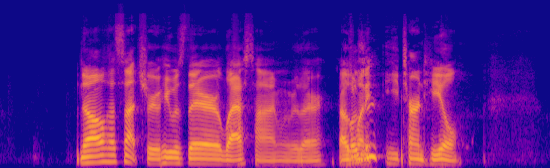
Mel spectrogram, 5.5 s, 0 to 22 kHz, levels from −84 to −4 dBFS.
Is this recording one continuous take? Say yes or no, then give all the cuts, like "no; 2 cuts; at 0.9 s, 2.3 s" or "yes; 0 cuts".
yes; 0 cuts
